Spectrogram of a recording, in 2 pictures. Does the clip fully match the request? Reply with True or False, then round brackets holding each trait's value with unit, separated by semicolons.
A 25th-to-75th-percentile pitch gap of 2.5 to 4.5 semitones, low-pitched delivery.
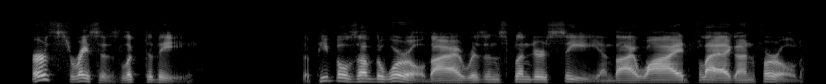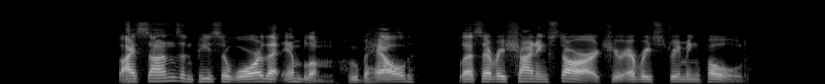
True (3.9 semitones; 115 Hz)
